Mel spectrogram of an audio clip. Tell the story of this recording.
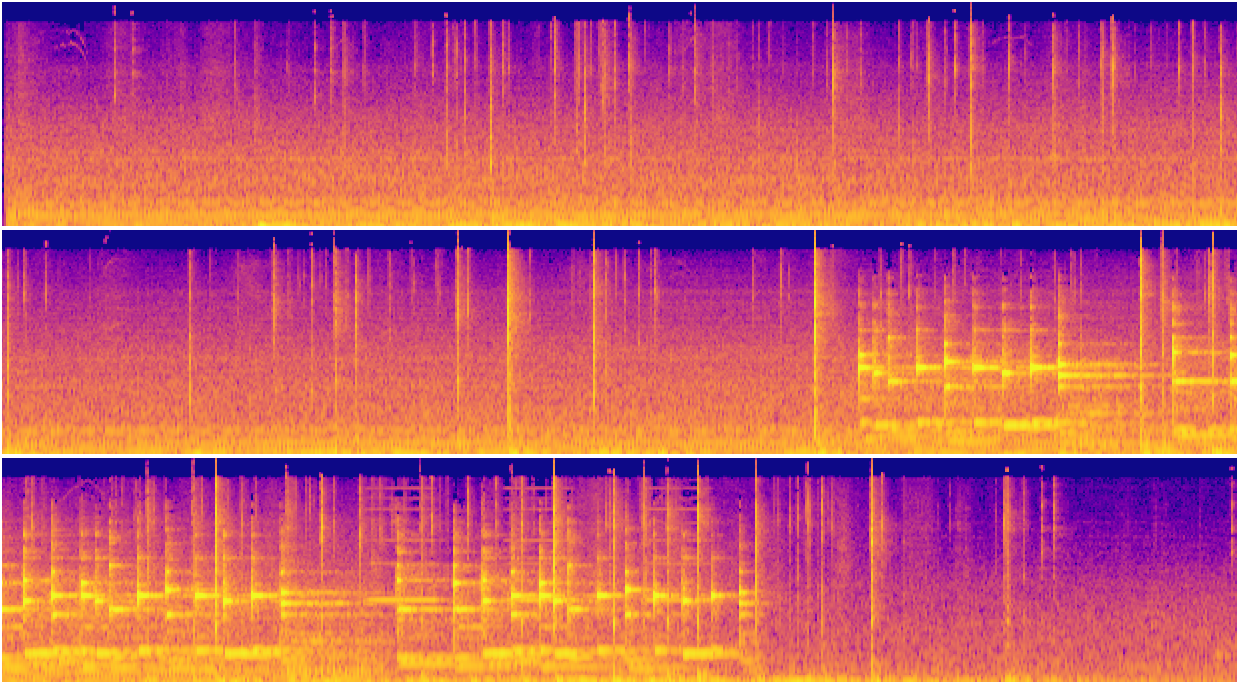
I was working on my computer, typing on my keyboard, when my phone started ringing, and a second after it, my microwave, which was working in the background, started beeping. All three sounds were in parallel to each other for a brief period. After I ignored the microwave, letting it make a beeping noise, and put my phone on silent mode, I continued to work on my keyboard.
